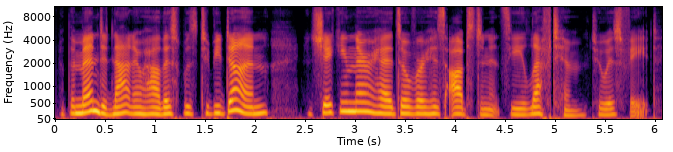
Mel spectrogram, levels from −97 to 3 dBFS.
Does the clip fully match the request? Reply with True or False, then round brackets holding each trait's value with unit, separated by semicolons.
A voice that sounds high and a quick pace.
True (195 Hz; 235 wpm)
